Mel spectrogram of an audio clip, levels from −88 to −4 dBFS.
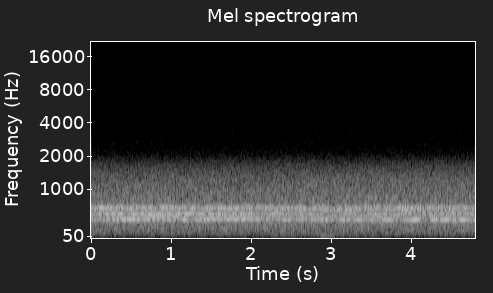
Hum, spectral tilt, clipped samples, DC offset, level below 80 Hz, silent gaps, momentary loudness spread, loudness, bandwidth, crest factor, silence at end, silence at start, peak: none; -8.5 dB/octave; under 0.1%; under 0.1%; -68 dBFS; none; 3 LU; -33 LUFS; 10.5 kHz; 14 dB; 0 s; 0 s; -18 dBFS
